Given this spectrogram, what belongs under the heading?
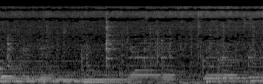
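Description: Everything bagel seasoning sizzles in a hot frying pan, a steady close crackling hiss that runs unbroken with no one talking.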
